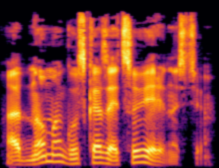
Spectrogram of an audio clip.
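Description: A man voicing a composed male doctor who speaks coldly and in measured tones in an audiobook. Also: fairly low pitch, vocal fry, no room sound, clean studio sound. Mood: cool. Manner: cold, calm, measured. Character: cool, composed dark-haired male doctor. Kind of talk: audiobook character voice.

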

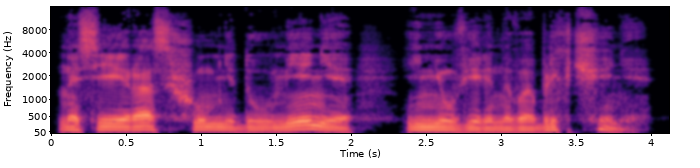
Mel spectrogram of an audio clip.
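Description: Low-voiced male audiobook narrator. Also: fairly even intonation, moderate pace, a little mellow, no room sound, studio quality. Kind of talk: scripted narration.

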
